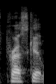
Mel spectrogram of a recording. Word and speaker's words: Prescott: It's Prescott like biscuit.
